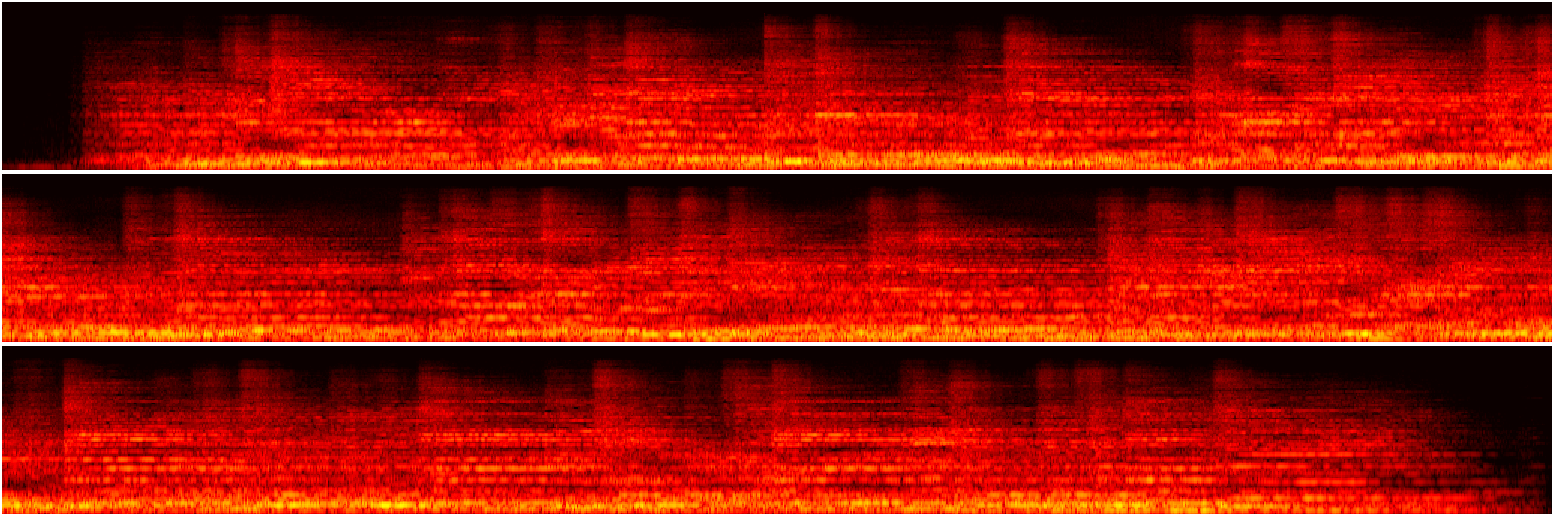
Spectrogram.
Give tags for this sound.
paulstretch; Strings; ambiant; acoustics; Guitar

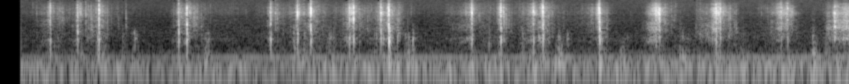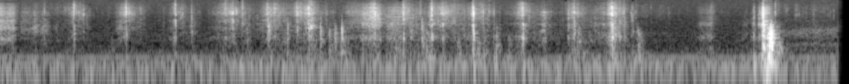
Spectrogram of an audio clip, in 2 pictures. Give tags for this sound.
flip; flipping

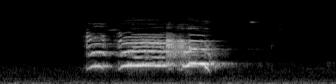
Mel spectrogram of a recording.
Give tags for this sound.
cock; field-recording; rooster

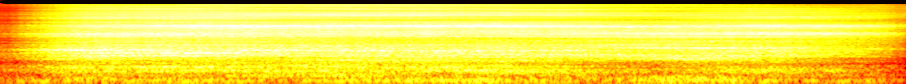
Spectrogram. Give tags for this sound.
fright; horror; sinister; creepy; strange; spooky; phantom; weird; scary; noise; ghost; haunted

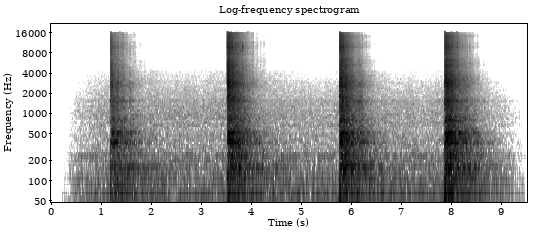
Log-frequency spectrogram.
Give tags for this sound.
aip09; banging; lattice; metal-frame; stacks; stairs; stanford; stanford-university; strike

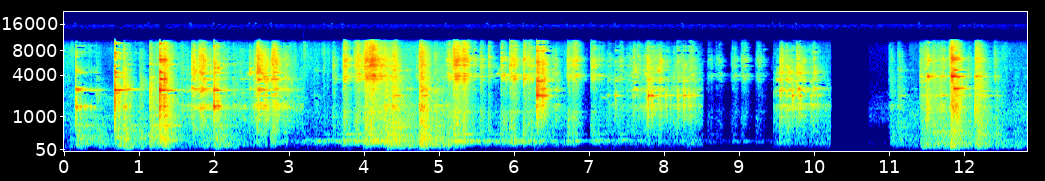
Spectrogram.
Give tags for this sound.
morning; clatter; bottle; milkman; bottles; jar; jars; glass

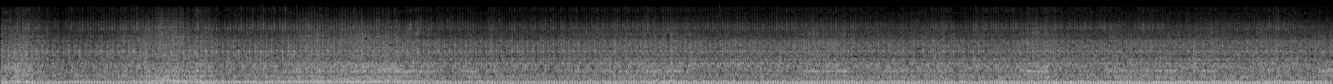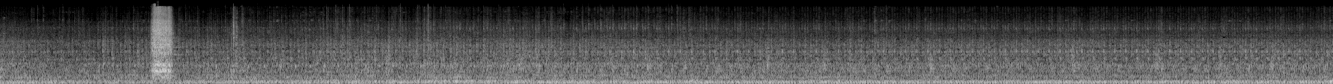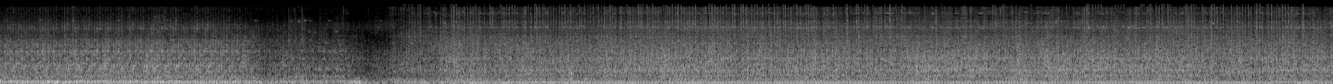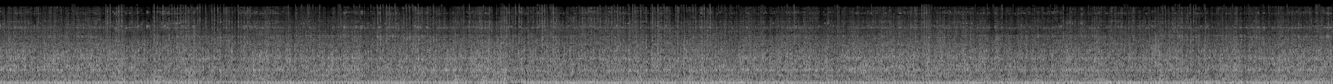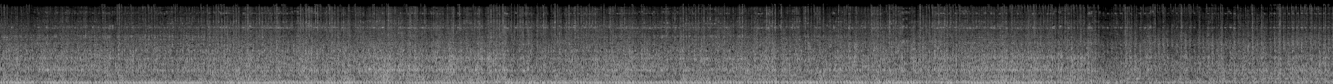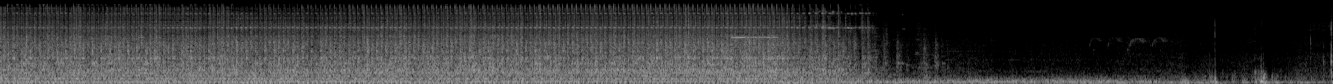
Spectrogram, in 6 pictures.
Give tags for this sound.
Field; H6; recording; sound; Sync

